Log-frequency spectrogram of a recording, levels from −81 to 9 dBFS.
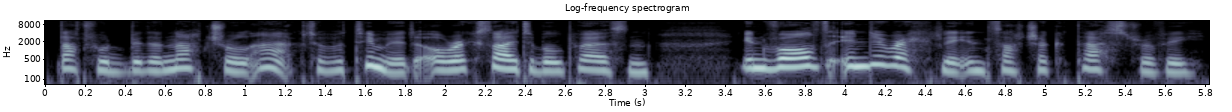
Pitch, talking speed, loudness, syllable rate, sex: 220 Hz, 185 wpm, -19 LUFS, 6.3 syllables/s, female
